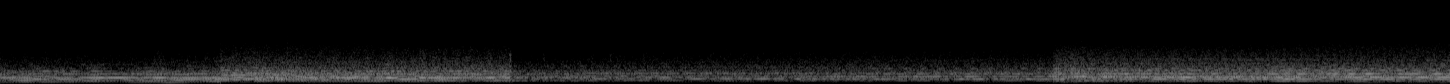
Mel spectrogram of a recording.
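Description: Distorted synth pad chords held and sustained, heard first dry and then through Saike's Reflectosaurus delay plugin. The sound thins and drops in level about five seconds in and fills out again about ten seconds in.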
